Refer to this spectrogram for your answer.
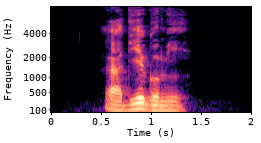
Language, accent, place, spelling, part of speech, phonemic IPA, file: German, Germany, Berlin, Radiergummi, noun, /ʁaˈdiːɐˌɡʊmi/, De-Radiergummi.ogg
- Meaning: eraser, rubber (something used to erase pencil (or sometimes pen, etc.) markings)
